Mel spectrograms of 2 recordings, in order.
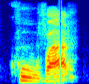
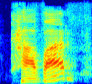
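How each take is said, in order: First: A u vowel is inserted between k and v. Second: An a vowel is inserted between k and v. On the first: "No se pronuncia kuvar" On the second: "ni kavar"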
